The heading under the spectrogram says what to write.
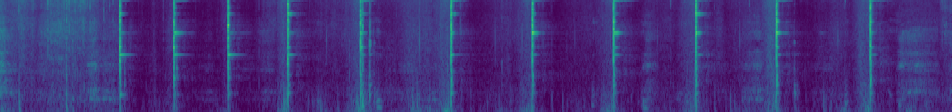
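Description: Someone works a stuck chainsaw blade loose from wood after cutting two centimetres too far, with a steady series of sharp metallic taps, about a dozen ringing strikes spaced roughly half a second apart, with no talking.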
